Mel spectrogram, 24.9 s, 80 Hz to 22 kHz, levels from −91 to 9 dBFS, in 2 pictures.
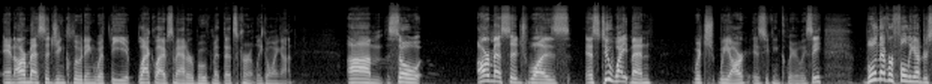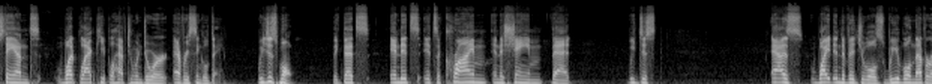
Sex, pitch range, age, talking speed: male, 135-175 Hz, 30-49, 160 wpm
